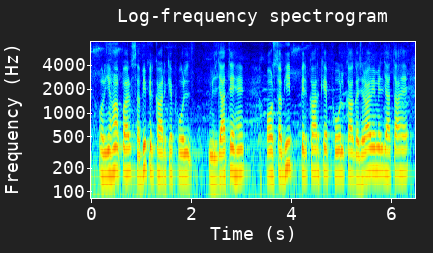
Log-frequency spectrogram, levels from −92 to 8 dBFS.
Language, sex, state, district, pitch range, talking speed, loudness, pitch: Hindi, male, Uttar Pradesh, Muzaffarnagar, 160-175 Hz, 195 wpm, -21 LUFS, 165 Hz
